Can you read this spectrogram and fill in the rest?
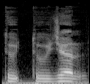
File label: "star", Sora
